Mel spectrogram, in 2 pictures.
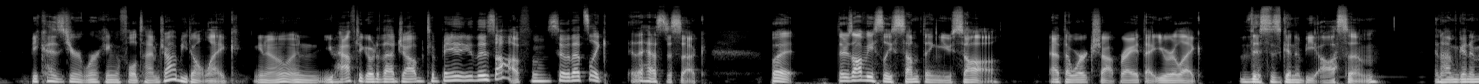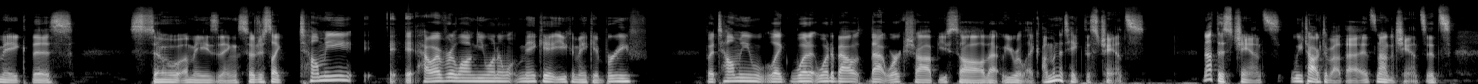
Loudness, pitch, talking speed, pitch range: -18 LUFS, 115 Hz, 220 wpm, 100-140 Hz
